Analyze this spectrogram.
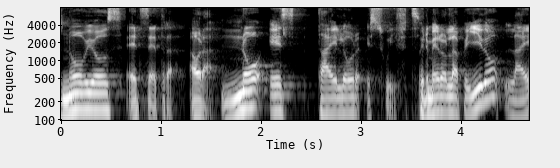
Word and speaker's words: Taylor Swift: Taylor, Taylor, Taylor Swift.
